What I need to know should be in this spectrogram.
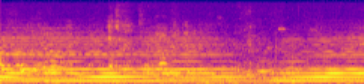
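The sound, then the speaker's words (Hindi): A modern murli, a bamboo flute, holds steady sustained tones with rich, even harmonics throughout, while a voice talks over it. “मुरली बजाई, ये थोड़ी modern मुरली है”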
